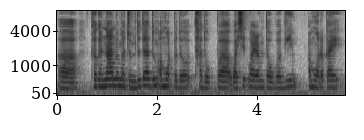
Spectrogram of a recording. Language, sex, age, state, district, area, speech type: Manipuri, female, 30-45, Manipur, Imphal West, urban, spontaneous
